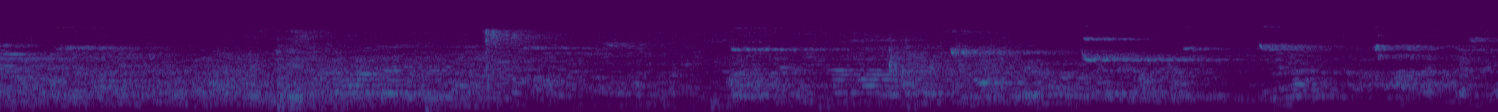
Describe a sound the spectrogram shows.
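Spectators murmur in a large echoing sports hall.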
